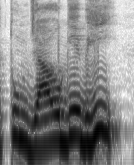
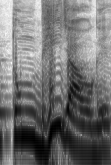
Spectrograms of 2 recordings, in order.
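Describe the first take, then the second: First: Slow, जाओगे भी leaned on, rising at भी; stress on जाओगे भी. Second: Slow, तुम भी pressed firmly, जाओगे light; stress on तुम भी. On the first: Teacher showing students stress falling on जाओगे. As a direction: put the weight on जाओगे. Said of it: "जाओगे पर जोर लगा रहा है". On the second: Teacher showing students stress falling on तुम. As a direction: make तुम भी carry the weight. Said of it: "तो भी ने तुम पर जोर मारा". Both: Shown as a demonstration.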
